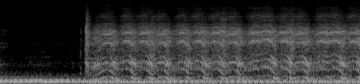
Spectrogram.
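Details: Toyota Hilux 2KD diesel cranks steadily but never starts; check engine light on, scan done, computer box (ECU) said to be the problem.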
